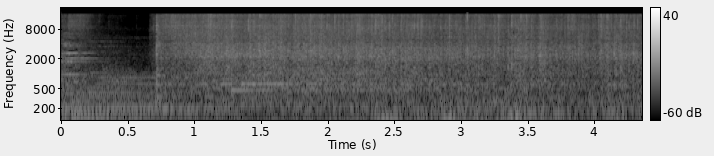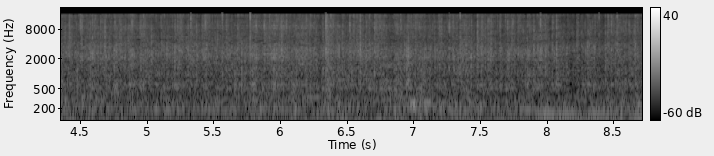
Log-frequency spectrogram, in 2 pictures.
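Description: Thin neer dosa frying on a hot tawa: a steady sizzling hiss that starts abruptly just under a second in.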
